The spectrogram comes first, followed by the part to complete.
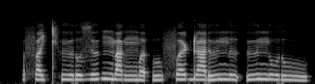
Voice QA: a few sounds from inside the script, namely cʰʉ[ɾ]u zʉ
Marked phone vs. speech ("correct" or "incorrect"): correct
